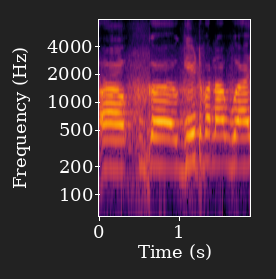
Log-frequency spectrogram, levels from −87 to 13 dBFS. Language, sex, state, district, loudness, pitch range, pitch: Hindi, female, Bihar, Gaya, -11 LUFS, 200-215 Hz, 210 Hz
